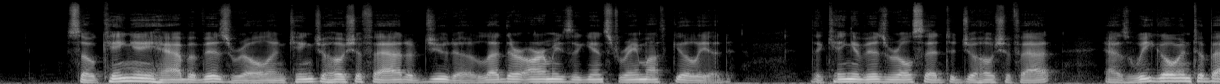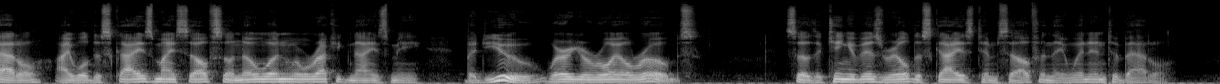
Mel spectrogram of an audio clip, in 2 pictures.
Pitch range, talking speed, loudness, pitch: 100-120 Hz, 140 wpm, -21 LUFS, 110 Hz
